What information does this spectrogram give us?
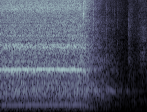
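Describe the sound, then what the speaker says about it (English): Hair blow dryer heating the plastic arms of a Star Wars Black Series Boba Fett action figure, a steady loud whirring blast that cuts off and fades away into quiet. "I just heated up the arms with like a blow dryer from underneath"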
